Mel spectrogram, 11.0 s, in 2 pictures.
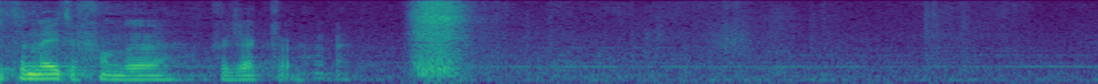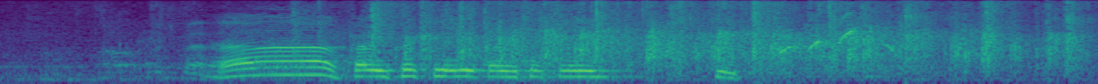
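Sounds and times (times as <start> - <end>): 
speech: 0.0 - 1.8, 6.5 - 9.4
audience applause: 7.0 - 10.9
faint whistle-like tones: 9.2 - 10.4.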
